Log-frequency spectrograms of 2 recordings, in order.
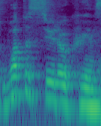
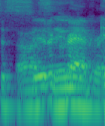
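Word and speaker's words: Sudocrem: The name changed to pseudocrim in 1950 due to the Dublin accent pronunciation of soothing cream.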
